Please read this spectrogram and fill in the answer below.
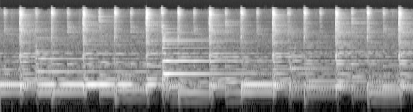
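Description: Electronic keyboard playing a slow instrumental passage, with sustained chords under a melody line and notes struck one after another every fraction of a second.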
